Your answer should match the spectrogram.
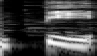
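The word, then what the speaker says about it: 闭: Cai di dalam ini juga bacanya ternyata tidak sama. Setelah dikasih men zi kuang jadinya pi, artinya menutup ya.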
